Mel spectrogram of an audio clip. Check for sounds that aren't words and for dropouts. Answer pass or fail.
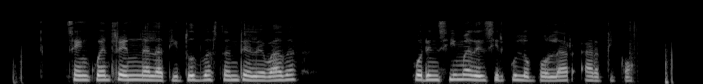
pass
